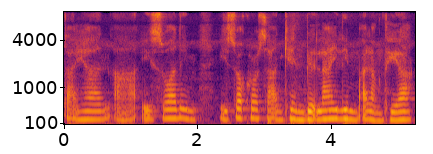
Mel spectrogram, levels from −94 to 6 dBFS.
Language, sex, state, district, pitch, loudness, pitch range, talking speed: Mizo, female, Mizoram, Aizawl, 170 Hz, -19 LUFS, 165-190 Hz, 180 wpm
